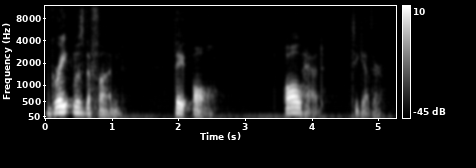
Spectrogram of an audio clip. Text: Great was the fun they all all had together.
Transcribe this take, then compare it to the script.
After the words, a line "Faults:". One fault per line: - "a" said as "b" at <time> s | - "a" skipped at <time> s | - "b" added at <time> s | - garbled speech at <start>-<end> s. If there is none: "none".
Great was the fun they all all had together.
Faults:
none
